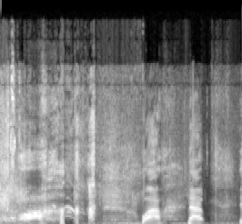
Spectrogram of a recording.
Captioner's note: chuckles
